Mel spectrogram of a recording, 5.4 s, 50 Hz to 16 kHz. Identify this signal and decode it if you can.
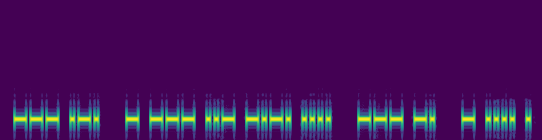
Morse code, heard as a keyed tone, about 30 wpm, 600 Hz. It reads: OR TOUCH ON THE
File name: the old man and the sea / the old man and the sea 1 30wpm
